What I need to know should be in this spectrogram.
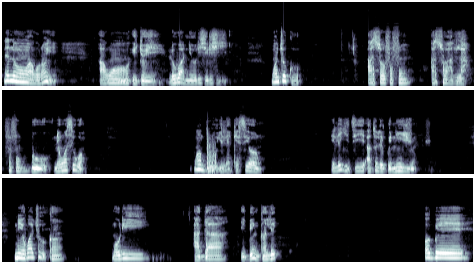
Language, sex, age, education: Yoruba, male, 30-45, tertiary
